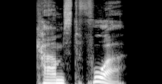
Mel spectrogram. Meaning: second-person singular preterite of vorkommen
- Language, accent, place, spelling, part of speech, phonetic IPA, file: German, Germany, Berlin, kamst vor, verb, [ˌkaːmst ˈfoːɐ̯], De-kamst vor.ogg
